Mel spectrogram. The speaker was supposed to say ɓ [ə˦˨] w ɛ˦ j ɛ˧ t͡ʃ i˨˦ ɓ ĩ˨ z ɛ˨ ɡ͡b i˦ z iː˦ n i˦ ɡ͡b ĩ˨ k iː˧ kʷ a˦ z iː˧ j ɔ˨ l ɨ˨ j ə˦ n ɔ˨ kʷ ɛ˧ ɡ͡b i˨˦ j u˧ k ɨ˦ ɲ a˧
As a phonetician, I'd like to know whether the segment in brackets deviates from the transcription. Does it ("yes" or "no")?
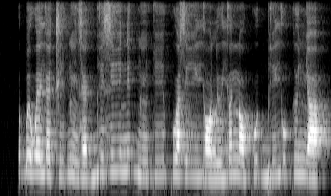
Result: yes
